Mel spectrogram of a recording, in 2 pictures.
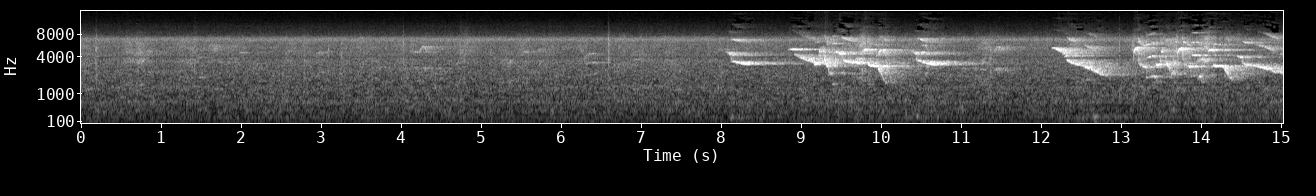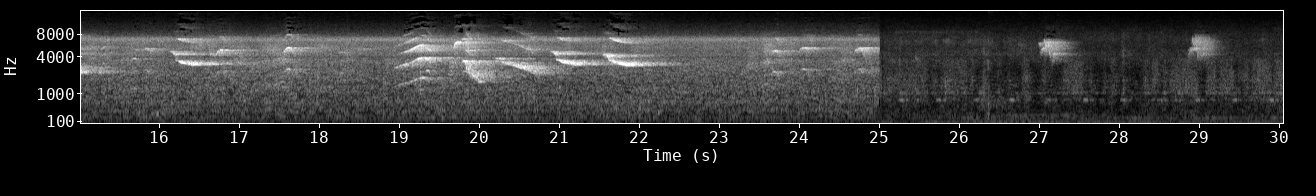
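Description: Birds calling in bursts of rapid, loud, descending notes, several overlapping, over a steady high hiss. The calling starts about eight seconds in and stops a few seconds before the end. After the background suddenly drops away, two single short calls follow.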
